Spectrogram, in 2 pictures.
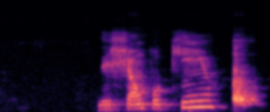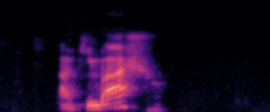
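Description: A young man talks calmly into a microphone, heard as if over an online call.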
